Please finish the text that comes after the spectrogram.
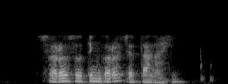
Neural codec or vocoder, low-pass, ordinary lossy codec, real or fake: none; 7.2 kHz; AAC, 16 kbps; real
